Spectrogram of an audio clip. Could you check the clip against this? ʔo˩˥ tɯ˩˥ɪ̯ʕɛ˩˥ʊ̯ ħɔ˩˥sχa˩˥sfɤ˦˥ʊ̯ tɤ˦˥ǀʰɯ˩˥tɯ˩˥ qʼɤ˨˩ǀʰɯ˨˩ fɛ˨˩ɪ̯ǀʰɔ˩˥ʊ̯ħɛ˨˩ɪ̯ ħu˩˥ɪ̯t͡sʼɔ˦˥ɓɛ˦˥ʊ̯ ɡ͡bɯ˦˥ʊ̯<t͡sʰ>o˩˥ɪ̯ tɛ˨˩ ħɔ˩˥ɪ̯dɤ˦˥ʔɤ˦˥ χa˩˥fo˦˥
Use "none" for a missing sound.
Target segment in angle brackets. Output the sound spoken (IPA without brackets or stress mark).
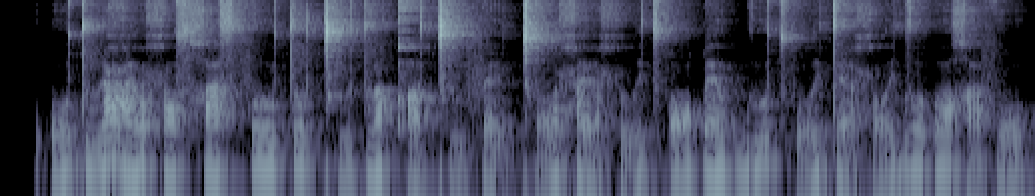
t͡sʼ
